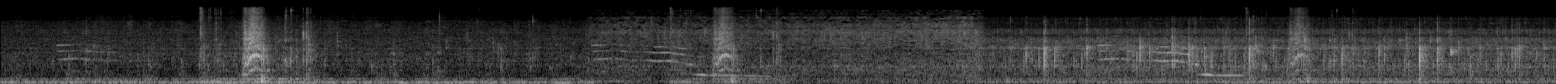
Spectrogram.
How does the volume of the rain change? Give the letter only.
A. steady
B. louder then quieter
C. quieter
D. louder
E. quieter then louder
D.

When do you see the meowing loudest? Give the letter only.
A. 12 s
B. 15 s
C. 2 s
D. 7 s
A.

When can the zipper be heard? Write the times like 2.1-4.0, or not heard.
2.0-3.2, 6.7-7.9, 12.4-13.7.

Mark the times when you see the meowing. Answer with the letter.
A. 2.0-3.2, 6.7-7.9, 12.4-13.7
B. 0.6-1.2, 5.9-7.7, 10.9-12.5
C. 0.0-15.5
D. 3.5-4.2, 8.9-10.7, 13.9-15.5
B.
